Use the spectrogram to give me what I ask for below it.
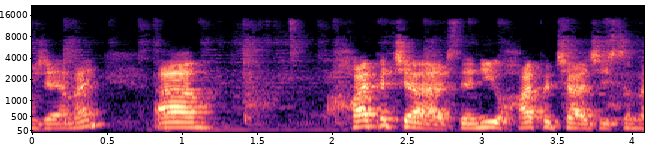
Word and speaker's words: Xiaomi: Xiaomi, I think it's Z-X-I-A-O-M-I, Xiaomi. Yeah, I'm pretty sure that's how they pronounce it.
